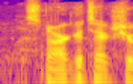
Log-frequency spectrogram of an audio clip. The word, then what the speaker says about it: Snarkitecture: name is really important narcho texture was a name that came to us for several reasons namely rhymes with architecture but it also refers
